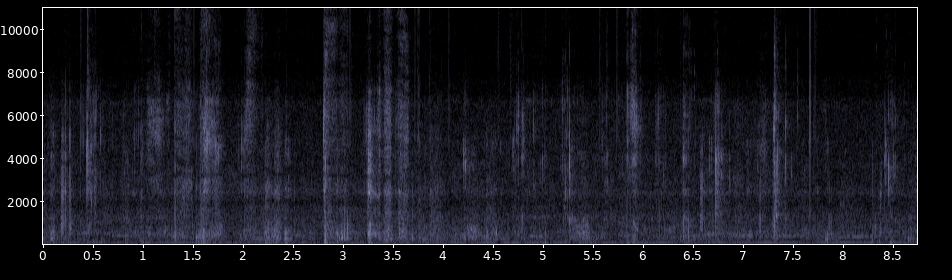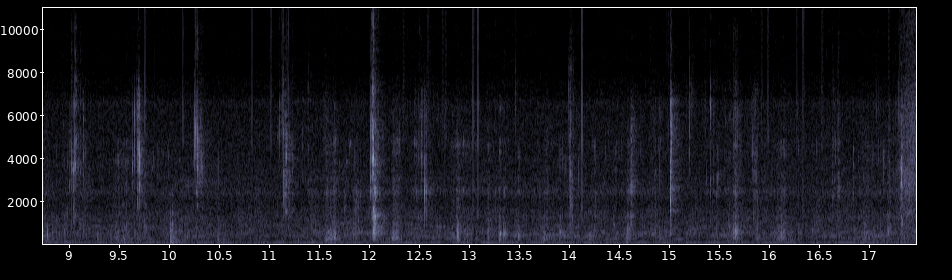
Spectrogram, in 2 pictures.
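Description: Close-miked chewing and crunching of crispy fried milkfish (bangus) and raw long green chili pepper, with frequent irregular sharp crunches; the loudest comes about twelve seconds in.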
